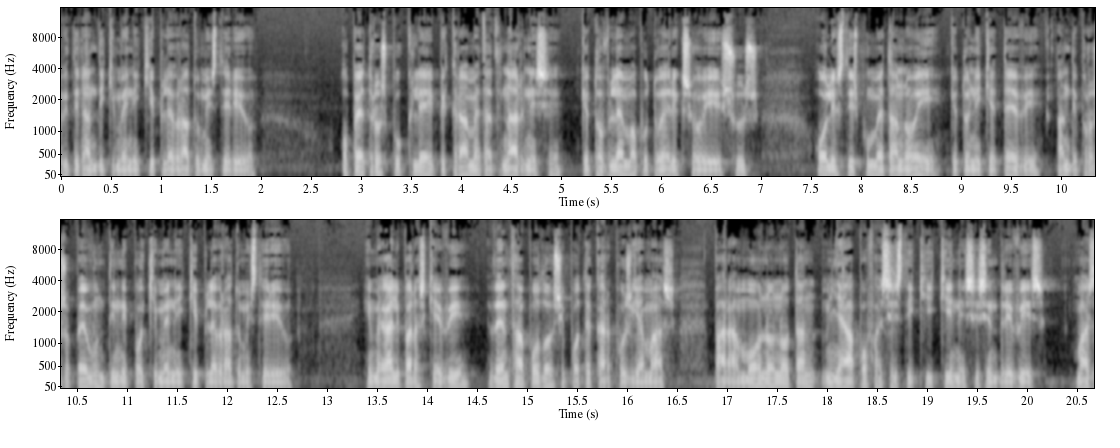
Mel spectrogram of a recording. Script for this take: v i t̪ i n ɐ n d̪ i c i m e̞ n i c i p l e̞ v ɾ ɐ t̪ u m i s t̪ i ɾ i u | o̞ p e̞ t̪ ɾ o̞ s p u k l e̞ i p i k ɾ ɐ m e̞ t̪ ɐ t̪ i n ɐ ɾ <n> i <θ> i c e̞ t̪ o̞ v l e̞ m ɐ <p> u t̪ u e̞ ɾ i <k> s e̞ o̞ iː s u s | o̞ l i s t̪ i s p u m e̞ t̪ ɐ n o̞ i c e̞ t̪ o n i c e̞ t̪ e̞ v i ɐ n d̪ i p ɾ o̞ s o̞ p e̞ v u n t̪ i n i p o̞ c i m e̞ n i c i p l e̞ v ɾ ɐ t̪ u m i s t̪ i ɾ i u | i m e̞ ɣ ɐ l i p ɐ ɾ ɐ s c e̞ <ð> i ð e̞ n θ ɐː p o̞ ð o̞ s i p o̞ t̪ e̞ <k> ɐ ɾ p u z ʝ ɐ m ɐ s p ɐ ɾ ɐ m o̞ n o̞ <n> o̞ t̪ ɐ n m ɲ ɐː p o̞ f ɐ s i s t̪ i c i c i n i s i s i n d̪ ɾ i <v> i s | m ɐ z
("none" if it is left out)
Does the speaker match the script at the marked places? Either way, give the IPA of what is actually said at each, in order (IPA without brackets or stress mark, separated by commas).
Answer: n, s, p, k, v, k, n, v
